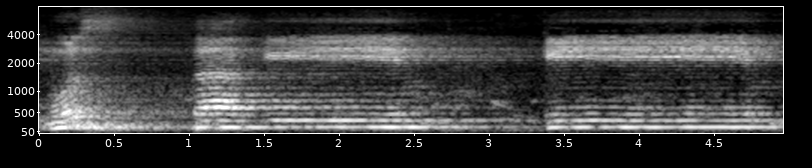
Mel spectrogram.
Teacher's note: Kemudian qaf ketika kasroh maka ketebalannya turun menjadi 50. Ketebalan qaf ketika kasroh itu tinggal 50%.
